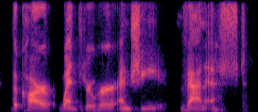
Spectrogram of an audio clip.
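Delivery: ordinary delivery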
